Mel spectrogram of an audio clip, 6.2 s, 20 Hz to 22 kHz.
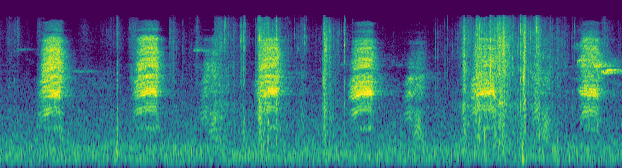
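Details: Satin bowerbird male calling toward a female at O'Reilly's Rainforest Retreat, filmed with a Panasonic Lumix GH5s; loud hissing, buzzy bursts about half a second long, repeated roughly once a second, with softer scratchy notes between.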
